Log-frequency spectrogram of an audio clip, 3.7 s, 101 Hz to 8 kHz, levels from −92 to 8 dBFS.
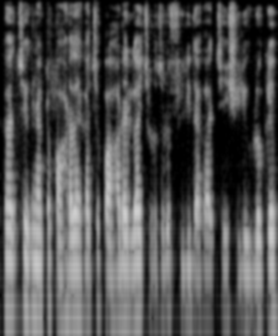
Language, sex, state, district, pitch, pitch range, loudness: Bengali, male, West Bengal, North 24 Parganas, 125 Hz, 120-130 Hz, -19 LUFS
